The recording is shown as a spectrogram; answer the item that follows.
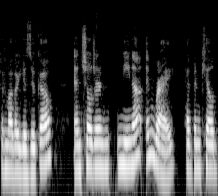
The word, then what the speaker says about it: Niina: So Nina is spelled N-I-I-N-A. So like Nina. – Okay. – And then Rei is spelled R-E-I.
